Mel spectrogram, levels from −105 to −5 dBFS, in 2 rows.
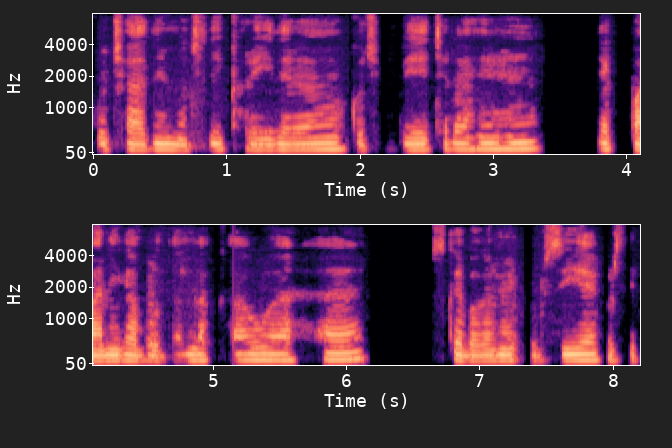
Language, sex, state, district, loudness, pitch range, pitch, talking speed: Hindi, male, Bihar, Muzaffarpur, -24 LUFS, 115-125 Hz, 120 Hz, 175 wpm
